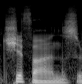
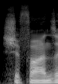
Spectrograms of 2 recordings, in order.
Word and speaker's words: Chiffons: I, I, was saying chiffons originally. It's chiffons, I think. A caller came in to uh, correct that.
